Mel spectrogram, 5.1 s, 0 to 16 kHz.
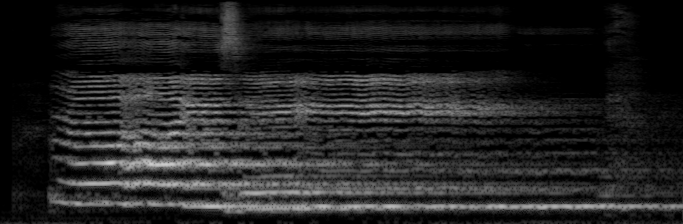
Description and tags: "rising" female vocal
A wet clip of me singing "rising". I used this as a backup vocal for a song of mine.
Recorded in Ardour with the UA4FX interface and the the t.bone sct 2000 mic.
Details (for those of you who want to use this in a mix):
The original song is in A minor, 6/4 time, 140 bpm and clip fits accordingly.
ambient, a-minor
